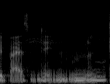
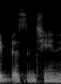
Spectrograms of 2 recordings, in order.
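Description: First: Byzantine starting like "buy"; Y as long I. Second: Byzantine starting like "biz"; Y as short I. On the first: Host comparing regional pronunciations, Byzantine with a "by" start. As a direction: say Byzantine as BY-zən-teen. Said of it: "another part of the world they say". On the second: Host comparing regional pronunciations, Byzantine with a "biz" start. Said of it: "one part of the world they say". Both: Shown as a demonstration.

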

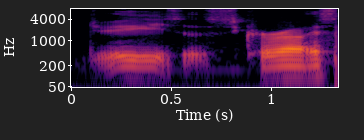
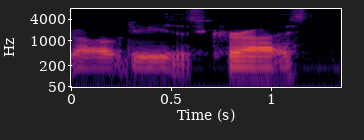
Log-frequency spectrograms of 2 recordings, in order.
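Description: First: Very slow "Jesus Christ", each word stretched out; mock-stunned, drawn-out exclamation; stunned disbelief. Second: Slow, drawn-out "Oh, Jesus Christ" with a lower pitch; mock-horrified sigh of disbelief; exasperated disbelief. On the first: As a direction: let "Christ" hang in amazement. Reacting to boyfriend's remark. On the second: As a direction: drag "Christ" out like you can't believe it. Reacting to vagina piercing.

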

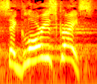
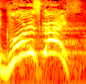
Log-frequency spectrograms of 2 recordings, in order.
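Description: First: Said in the usual way. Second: High, drawn-out rallying yell; loud. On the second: Shown as a demonstration. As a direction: yell it out to rouse the crowd. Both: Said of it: "like, loud".

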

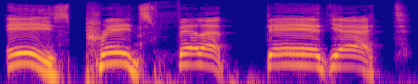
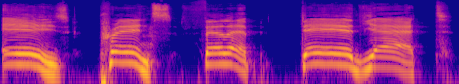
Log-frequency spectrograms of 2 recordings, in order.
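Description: First: High, slow, shouted title. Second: High, slow, drawn-out title call; game show title call. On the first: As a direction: belt out the show's title. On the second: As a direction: belt out the show's name like a host. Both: Acted.

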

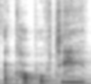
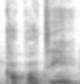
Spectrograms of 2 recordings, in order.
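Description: First: Said in the usual way. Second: "cuppa tea", with "cup of" blended into "cuppa"; run-together pronunciation. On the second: Shown as a demonstration. Teacher explaining what a cuppa is, blended pronunciation of "cuppa tea". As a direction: say "cuppa tea" as two joined-up words, no separate "of". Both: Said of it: "if you would like a cuppa".

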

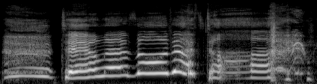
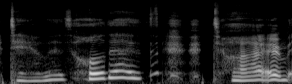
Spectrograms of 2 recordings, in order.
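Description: First: Much higher and louder, slow, sung while crying; sung, belting through tears. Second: Put-on sung, with a catch of crying on old; singing along while starting to tear up; tearful singing. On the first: Retold or imitated. Singing the reprise in the theater in tears, slow tearful belting. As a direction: sing out fully with tears running. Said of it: "tears streaking down my face". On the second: Singing along in the theater as tears start, choked song. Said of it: "I just start crying".

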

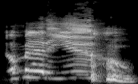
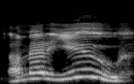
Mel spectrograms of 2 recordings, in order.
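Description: First: Very high, drawn-out mock yell; out-shout the other in pretend rage; mock-furious shout. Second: High, loud playful outburst; mock anger. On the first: Co-host topping the host's accusation, hammed-up shouting. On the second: Co-host throwing the accusation back, mock angry. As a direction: shout it back in pretend outrage.

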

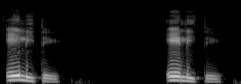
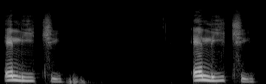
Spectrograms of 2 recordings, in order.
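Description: First: "élite" in Spanish, stressed on É. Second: "elite" in Portuguese, stressed on LI. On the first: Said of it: "En español". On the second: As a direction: say "elite" as e-LEE-chee. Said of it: "En portugués". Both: Shown as a demonstration.

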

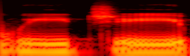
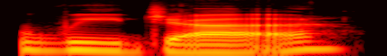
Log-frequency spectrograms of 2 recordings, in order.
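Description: First: Ouija said as WEE-jee; wee-jee pronunciation. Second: Ouija said as WEE-juh; wee-juh pronunciation. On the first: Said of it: "I also pronounce it". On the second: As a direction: say Ouija with an "uh" ending. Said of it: "but I've heard". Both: Shown as a demonstration.

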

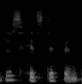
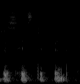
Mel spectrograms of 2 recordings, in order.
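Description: First: Said in the usual way. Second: Soft breathy whisper of the same words; whispered echo. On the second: Shown as a demonstration. Podcaster repeating her phrase to listeners, in a whisper. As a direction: drop to a hushed whisper.

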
